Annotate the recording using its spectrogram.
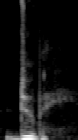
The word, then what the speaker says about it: Dube: And it asks the question, what is the connection to South Africa's Nokutela Medima Dube? I put the accent on the wrong part. Dube.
